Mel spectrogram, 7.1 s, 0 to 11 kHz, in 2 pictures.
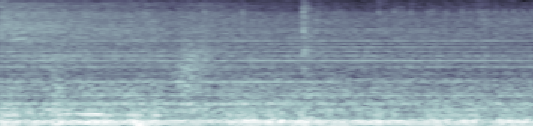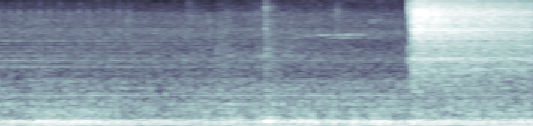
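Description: Alstom MF77 Paris Metro train heard from inside the car while running: a steady low rumble and hum. About six seconds in, a loud hiss sets in suddenly.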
